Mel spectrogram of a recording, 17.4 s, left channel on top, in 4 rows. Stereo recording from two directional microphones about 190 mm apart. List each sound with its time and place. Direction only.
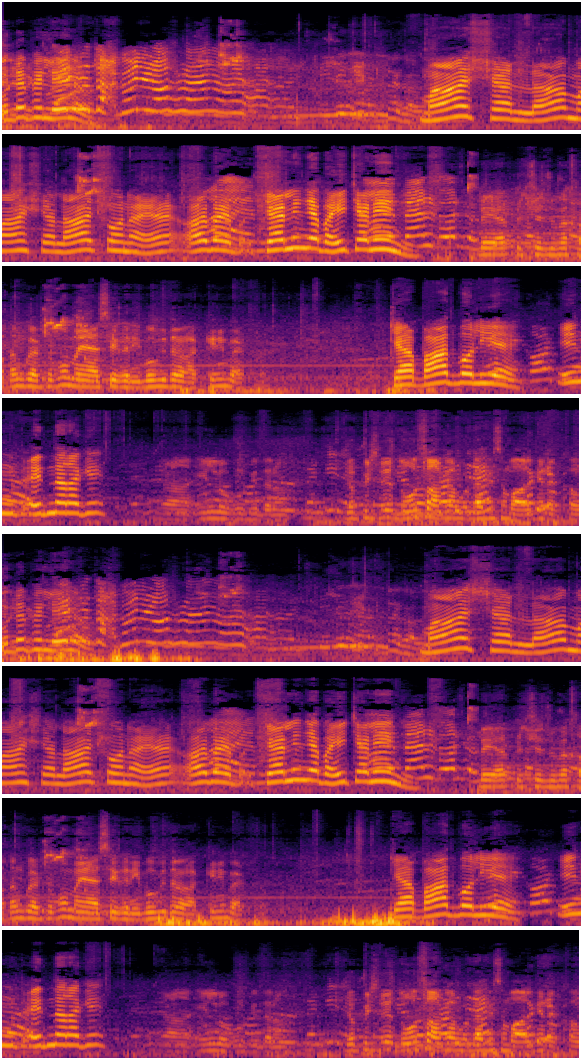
0.0 s speech: 10° right (ahead or behind)
0.8 s a sound: 45° right (ahead or behind)
3.2 s speech: 5° right (ahead or behind)
7.9 s speech: 15° right (ahead or behind)
11.5 s speech: 5° right (ahead or behind)
15.6 s speech: 20° right (ahead or behind)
